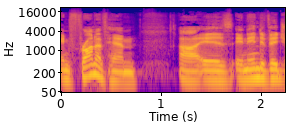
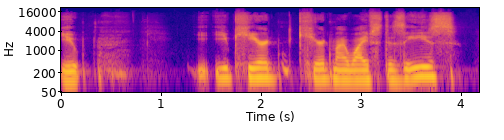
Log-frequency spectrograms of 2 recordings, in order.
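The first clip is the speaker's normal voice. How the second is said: quiet, hesitant, stumbling, sheepish mutter under breath; 4 dB quieter than usual. Voicing a sheepish human answering the chancellor: quiet, under the breath. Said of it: "kinda quietly says under his breath".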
